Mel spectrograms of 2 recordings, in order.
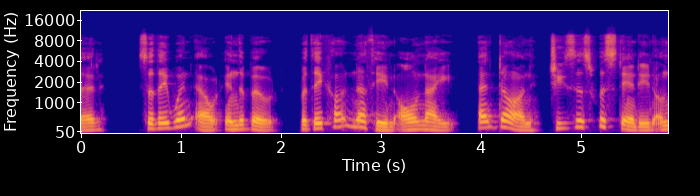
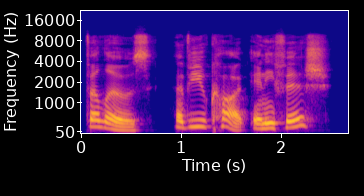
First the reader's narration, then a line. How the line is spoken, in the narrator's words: He called out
